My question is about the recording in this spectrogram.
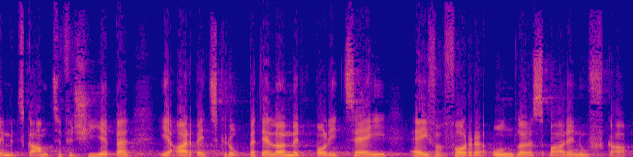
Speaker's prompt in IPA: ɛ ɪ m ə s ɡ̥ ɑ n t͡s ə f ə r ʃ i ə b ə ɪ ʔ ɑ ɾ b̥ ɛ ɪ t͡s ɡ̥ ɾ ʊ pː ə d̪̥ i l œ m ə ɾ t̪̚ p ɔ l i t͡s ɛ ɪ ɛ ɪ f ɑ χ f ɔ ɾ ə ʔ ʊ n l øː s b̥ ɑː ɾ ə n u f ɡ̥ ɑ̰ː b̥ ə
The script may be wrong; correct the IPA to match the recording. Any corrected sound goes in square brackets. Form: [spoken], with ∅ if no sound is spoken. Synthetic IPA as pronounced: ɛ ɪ m ə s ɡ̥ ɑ n t͡s ə f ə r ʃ i ə b ə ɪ ʔ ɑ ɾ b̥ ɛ ɪ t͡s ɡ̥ ɾ ʊ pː ə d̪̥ [ɛ] l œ m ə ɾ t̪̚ p ɔ l i t͡s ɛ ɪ ɛ ɪ f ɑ χ f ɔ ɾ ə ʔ ʊ n l øː s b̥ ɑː ɾ ə n u f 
